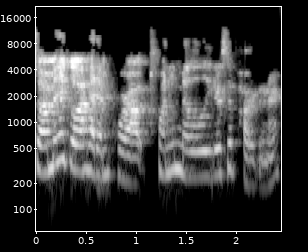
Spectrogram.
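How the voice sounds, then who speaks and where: A high-pitched woman's voice, bright and sharp in tone, at a very fast pace. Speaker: dice maker and teacher. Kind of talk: tutorial. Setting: livestream from home workshop.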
